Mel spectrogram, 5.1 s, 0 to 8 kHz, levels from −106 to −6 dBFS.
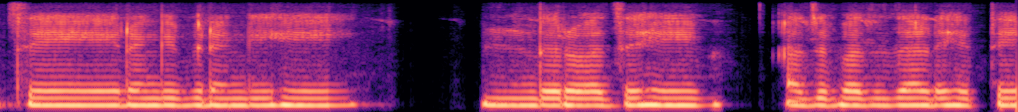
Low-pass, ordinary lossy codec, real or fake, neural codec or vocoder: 7.2 kHz; none; real; none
